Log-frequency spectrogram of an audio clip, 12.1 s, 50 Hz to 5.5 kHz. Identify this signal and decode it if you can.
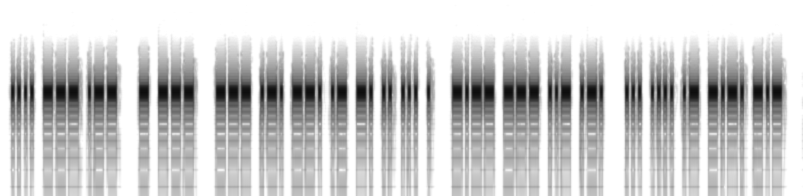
Morse code, heard as a keyed tone, about 25 wpm, 600 Hz. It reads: HOW TO ORGANISE YOUR SHACK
